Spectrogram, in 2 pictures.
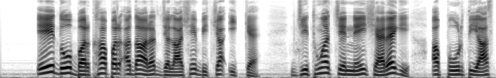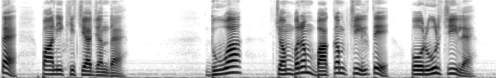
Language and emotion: Dogri, neutral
